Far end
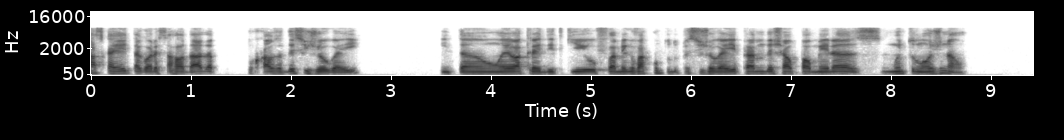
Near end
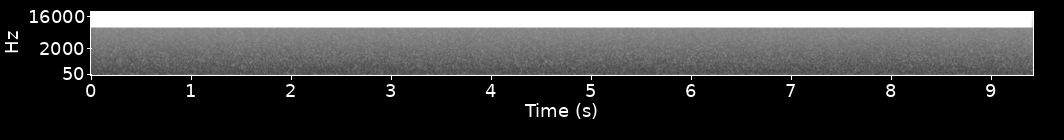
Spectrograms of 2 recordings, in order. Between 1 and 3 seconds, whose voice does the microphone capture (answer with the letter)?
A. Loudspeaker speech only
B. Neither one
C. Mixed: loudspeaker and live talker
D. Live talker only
B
